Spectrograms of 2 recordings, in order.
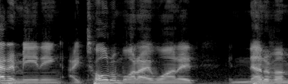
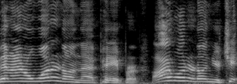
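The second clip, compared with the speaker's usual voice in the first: very high, fed-up, exasperated snapping outburst; 11 semitones higher, 3 dB louder than usual. Retelling arguing with a woman at Kinkos over paper, acting out losing temper. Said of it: "I lost my S".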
